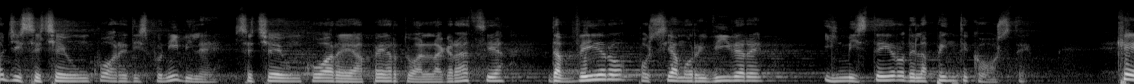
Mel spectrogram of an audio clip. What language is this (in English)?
Italian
